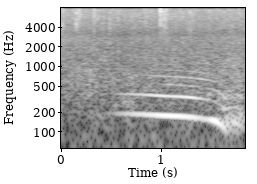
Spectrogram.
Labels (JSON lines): {"label": "biophony, grouper", "recorder": "SoundTrap 300"}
